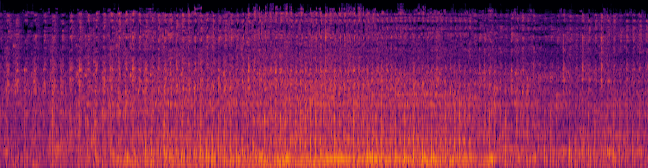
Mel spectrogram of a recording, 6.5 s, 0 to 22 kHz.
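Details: Barn-find Mercury 5 hp four-stroke outboard, long stored, oil almost dry, dirt dauber nest on carburetor, first start after pull-starting: ragged uneven chatter two to three beats a second, not settling; rough running after storage, cause unconfirmed.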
